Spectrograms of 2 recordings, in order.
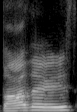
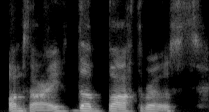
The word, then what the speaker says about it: Bothros: So here in Adios, we can find the Bothers in the Crypts of the Lost. The Bothros. I mispronounced that. Not the Bothers, the Bothros.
